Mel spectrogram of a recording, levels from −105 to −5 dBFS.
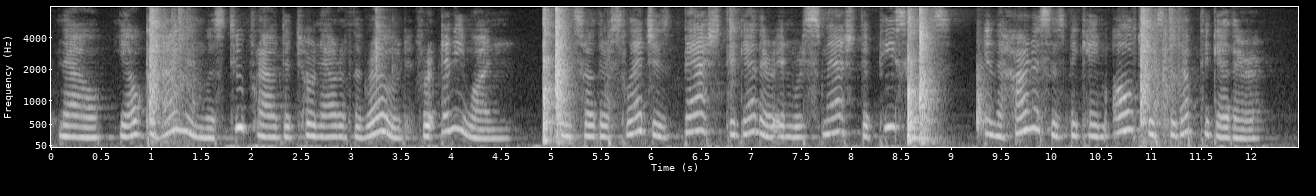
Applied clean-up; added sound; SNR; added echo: none; Gunshot, gunfire; 1 dB; reverberation time 0.7 s.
